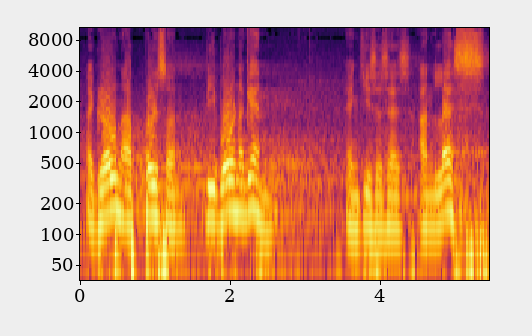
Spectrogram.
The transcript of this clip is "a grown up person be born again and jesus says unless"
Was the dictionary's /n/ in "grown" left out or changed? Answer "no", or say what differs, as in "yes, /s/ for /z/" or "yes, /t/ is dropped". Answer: no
